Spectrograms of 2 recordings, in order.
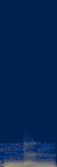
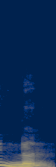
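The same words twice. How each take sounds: First: नन said much softer, dropping away; soft echo of the answer; quiet repeat. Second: नन said out loud and firmly; answer called out. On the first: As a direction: murmur नन back softly. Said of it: "क्या बोलेंगे?". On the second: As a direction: call out नन clearly to the class. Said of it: "इसे हम क्या बोलेंगे?". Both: Shown as a demonstration.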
